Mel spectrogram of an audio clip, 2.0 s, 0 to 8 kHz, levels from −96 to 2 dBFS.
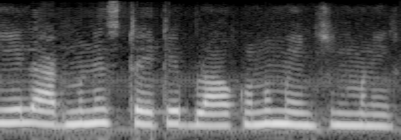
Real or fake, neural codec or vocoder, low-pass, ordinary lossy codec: real; none; 7.2 kHz; Opus, 16 kbps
